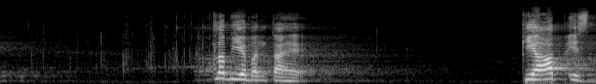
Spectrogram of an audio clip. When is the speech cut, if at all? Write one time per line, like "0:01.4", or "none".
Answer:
0:02.1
